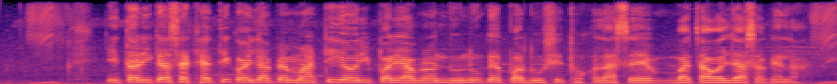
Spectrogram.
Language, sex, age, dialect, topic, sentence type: Bhojpuri, male, 18-24, Northern, agriculture, statement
